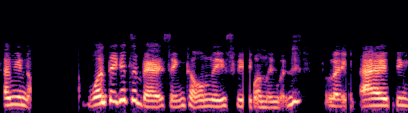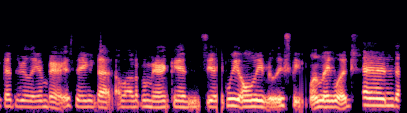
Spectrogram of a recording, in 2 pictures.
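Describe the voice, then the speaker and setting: A woman's voice: mid-range voice, fast, no echo, muffled recording. A woman podcast host from Southern California, chatting in an upbeat, casual way and laughing easily. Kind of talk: casual chat.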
